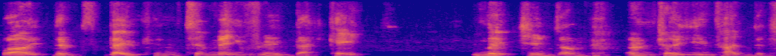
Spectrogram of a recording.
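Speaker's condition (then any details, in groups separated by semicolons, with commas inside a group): Cerebral palsy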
